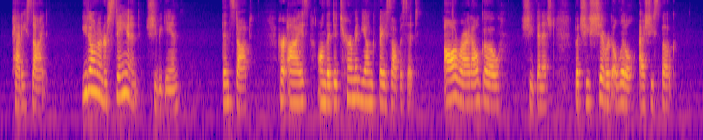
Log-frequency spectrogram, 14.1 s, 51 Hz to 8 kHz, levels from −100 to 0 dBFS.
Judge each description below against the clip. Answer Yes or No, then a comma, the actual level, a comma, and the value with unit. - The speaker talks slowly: Yes, slow, 130 wpm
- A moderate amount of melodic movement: No, narrow, 2.3 semitones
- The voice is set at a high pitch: Yes, high, 195 Hz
